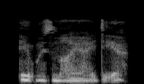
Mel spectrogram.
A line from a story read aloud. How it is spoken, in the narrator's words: Mark said, his voice just barely audible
